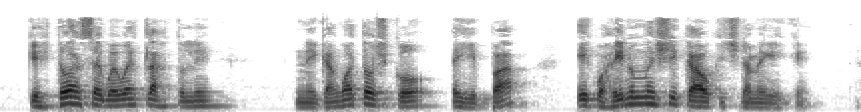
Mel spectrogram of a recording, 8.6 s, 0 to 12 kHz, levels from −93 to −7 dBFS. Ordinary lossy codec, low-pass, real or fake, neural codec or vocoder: AAC, 32 kbps; 7.2 kHz; real; none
